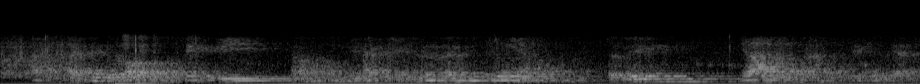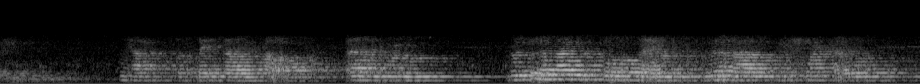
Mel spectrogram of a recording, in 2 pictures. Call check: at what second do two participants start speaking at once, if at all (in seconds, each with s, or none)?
none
